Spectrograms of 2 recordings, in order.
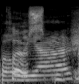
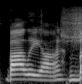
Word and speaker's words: balayage: Now, one of the things that is like a hot word for gals looking to do something different is this balayage. Am I saying it right? – Oh, balayage. Close. Yes, balayage.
